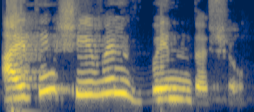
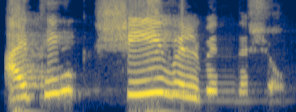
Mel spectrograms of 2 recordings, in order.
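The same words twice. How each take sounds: First: The stress falls on the word win. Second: The stress falls on the word she. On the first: She will win rather than lose. "What the outcome would be" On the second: It is she, not someone else, who will win. "Her. That's what I'm talking about"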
